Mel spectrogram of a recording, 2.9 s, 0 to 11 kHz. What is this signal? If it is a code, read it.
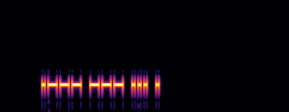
Morse code, heard as a keyed tone, about 39 wpm, 700 Hz. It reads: JOSE
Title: USA Common Names - Max 4 Letters - 40wpm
